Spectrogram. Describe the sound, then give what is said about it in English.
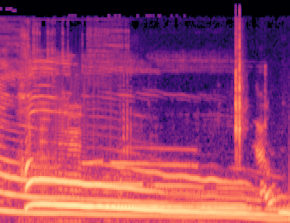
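A single long wolf howl, loud, rising at the start and holding a steady tone before slowly sliding lower and fading out. “just got a last minute howl in there.”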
